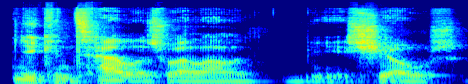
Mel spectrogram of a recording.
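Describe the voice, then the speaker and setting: Deep-voiced congested man. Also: fairly even intonation, moderate pace, fairly bright tone. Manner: chatty, answers viewer comments one by one, calls people mate. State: congested, stuffy nose. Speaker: livestream host reading chat. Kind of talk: casual livestream chat.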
